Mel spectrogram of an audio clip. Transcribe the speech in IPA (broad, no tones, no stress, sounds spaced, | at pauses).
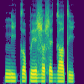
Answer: n i k ʌ p e ɮ ʌ ɬ ɛ ɡ a t i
